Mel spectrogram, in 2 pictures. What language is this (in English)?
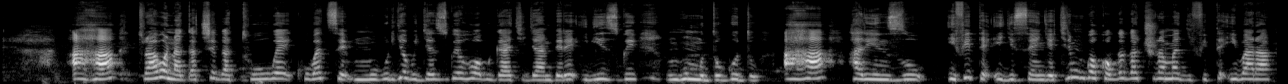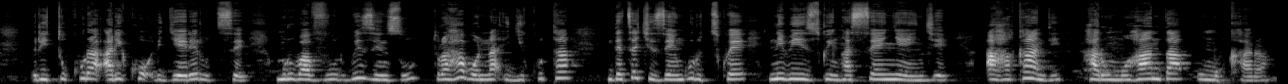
Kinyarwanda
